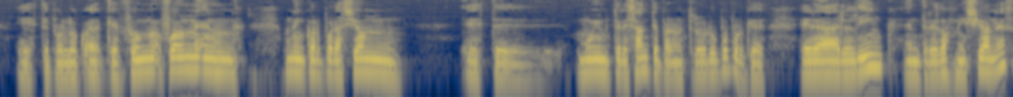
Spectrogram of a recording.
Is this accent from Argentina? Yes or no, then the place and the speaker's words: yes; Argentina; hemos estado contaminados por la televisión porteña durante mucho tiempo y hemos adoptado formas y, acentos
